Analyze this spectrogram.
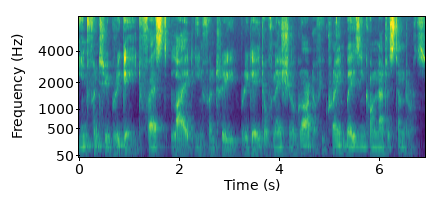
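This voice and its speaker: A man with a non-native accent speaks at a fairly slow pace in a very deep, low voice. His intonation is fairly even, the tone somewhat breathy, and there is audible room echo. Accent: non-native English speaker. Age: 40s. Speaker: security consultant and former deputy minister. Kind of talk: personal video address. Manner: halting.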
